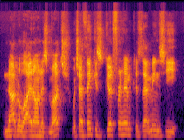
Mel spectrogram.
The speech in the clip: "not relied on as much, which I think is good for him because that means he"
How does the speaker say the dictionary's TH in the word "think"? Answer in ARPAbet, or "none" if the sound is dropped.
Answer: TH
